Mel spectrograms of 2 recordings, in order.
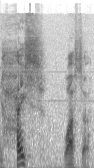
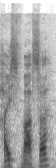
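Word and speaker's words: Heiß Wasser: it's going to be heist Wassa which is actually pronounced heist vasa and what that means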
